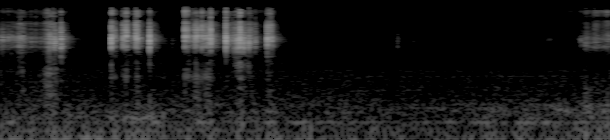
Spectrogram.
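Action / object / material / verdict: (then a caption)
tap / plastic lamp sphere / plastic / none. A hollow plastic moon lamp sphere, glowing blue and held in one hand, is tapped and scratched with long nails. Bright, crisp clicks and scratchy bursts cluster in the first three seconds, then fade to a quiet stretch before a short scratch returns at the end.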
